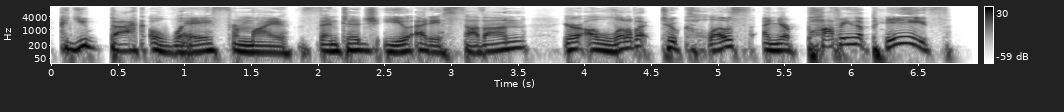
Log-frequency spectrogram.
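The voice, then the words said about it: Put-on unidentified accent. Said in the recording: “Oh my gosh, that was amazing. Whatever accent that was.”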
